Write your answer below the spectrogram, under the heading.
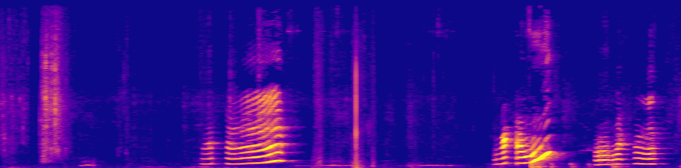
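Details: A pet Alexandrine parakeet saying "mithu mithu" in short, nasal, harmonic syllables in three bursts, with a brief sharp click and faint indoor noise between phrases.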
